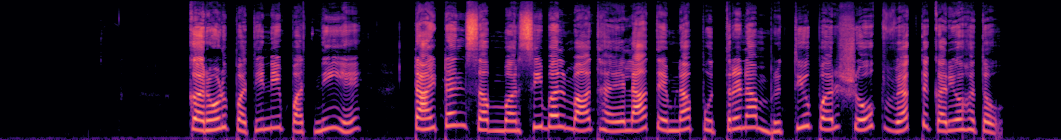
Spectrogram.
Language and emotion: Gujarati, sad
